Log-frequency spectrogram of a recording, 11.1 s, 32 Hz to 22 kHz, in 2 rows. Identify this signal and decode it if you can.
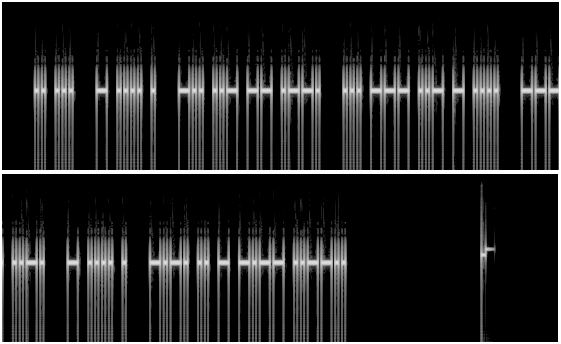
Morse code, heard as a keyed tone, about 34 wpm, 700 Hz. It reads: IS THE DUMP SOUTH OF THE CITY?
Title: Sentences from Top 1300 Words 35wpm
